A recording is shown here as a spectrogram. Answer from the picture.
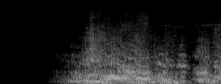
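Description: Lion roaring in the MGM logo. The roar starts about half a second in, breaks off briefly near the end, and a second roar begins.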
